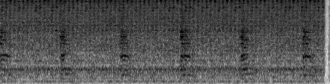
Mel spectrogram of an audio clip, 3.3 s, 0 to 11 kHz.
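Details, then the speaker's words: 10th-gen Honda Civic, phone held under the chassis: rhythmic creaking chirp about every 0.6 s when steering or pressing the suspension; intermittent noise traced to a worn lower control arm ball joint with torn boot, running dry; replacement fixed it. "个异响的故障点就是下摆臂的球头磨损严重。在车上的时候呢，看不到这个球头有明显损坏的痕迹，但是拆下来我们看到这个皮板已经碎掉了，里边已经是干磨的状态。"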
